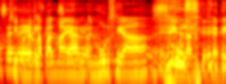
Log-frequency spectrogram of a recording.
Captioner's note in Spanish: riendo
